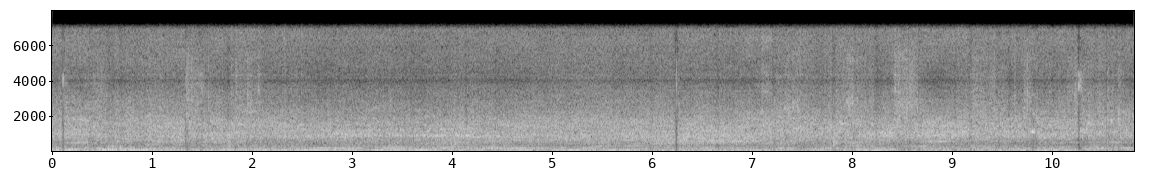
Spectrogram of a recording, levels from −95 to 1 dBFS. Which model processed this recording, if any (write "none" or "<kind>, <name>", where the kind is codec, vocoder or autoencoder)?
codec, DAC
